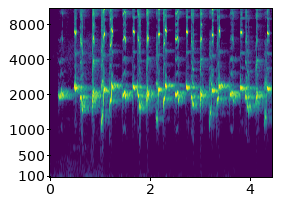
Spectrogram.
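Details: Yellow-vented bulbul in fighting song, long rapid 'ropel' style, used as a lure to make other bulbuls answer: bright chattering notes, each dipping then rising, repeated about once a second for four seconds.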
